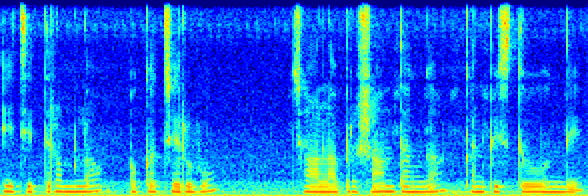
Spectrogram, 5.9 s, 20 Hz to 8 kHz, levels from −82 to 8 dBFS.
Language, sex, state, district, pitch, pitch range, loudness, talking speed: Telugu, female, Telangana, Mahabubabad, 210 Hz, 205-220 Hz, -15 LUFS, 80 wpm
